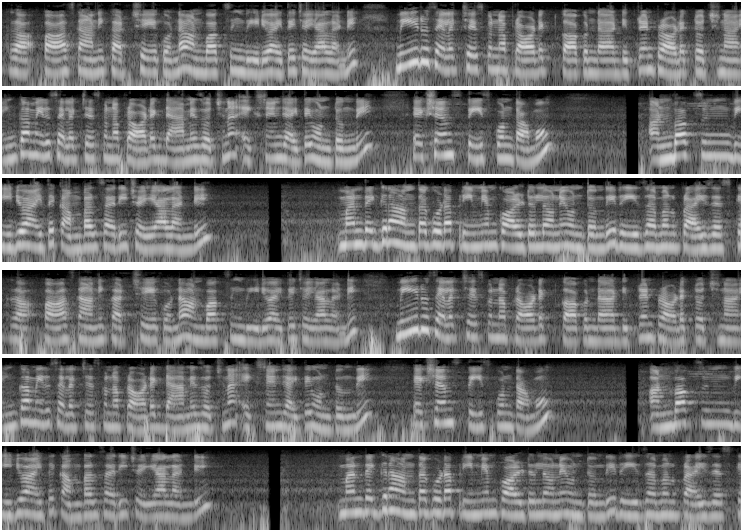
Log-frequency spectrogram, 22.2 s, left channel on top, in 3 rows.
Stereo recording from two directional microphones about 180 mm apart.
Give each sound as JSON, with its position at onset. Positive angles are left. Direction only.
{"t": 0.1, "sound": "a woman's voice", "side_deg": 15}
{"t": 14.7, "sound": "a woman's voice", "side_deg": 25}
{"t": 18.2, "sound": "a woman's voice", "side_deg": 15}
